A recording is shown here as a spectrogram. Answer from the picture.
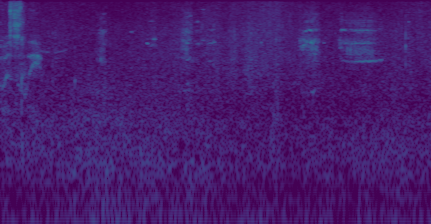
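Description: Near silence: room tone with a few faint, brief whisper-like sounds.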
